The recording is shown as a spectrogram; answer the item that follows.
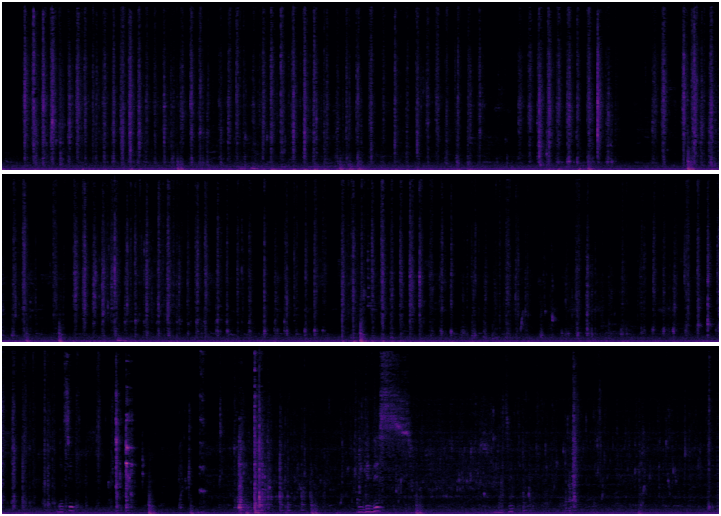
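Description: A raw fish being handled and cleaned in a stainless steel sink: a long run of rapid scratching and clicking, busiest in the first third, over a steady low hum.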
